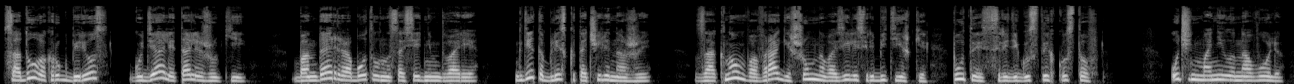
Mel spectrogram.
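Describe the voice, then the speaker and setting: Calm woman narrating a story. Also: mid-range voice, brisk, dry recording, clean studio sound. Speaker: audiobook reader. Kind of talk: scripted narration of a classic novel.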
